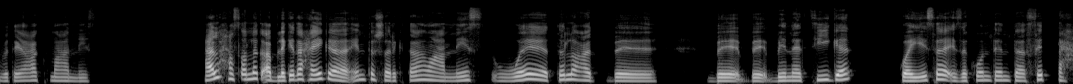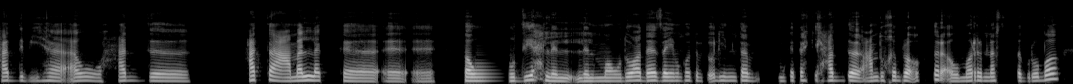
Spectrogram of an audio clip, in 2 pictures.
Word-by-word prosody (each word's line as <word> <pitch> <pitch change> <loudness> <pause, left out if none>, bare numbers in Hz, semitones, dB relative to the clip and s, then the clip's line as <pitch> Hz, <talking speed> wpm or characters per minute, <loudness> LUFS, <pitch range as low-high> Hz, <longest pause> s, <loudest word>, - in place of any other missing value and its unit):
بتاعك 170 +3 -4
مع 170 -1 -4
الناس. 155 -1 -9 1.1
هل - - +8
حصل 240 -3 0
لك 270 - +3
قبل 180 -2 +5
كده 215 +5 +4
حاجة 225 - +3
أنت 225 +4 -1
شاركتها 190 +1 -1
مع 195 -4 0
الناس 175 +4 -4
وطِلعِت 200 +2 +2
ب 165 0 -4 0.9
ب 145 +3 -2 0.3
ب 155 -1 0
بنتيجة 195 - +2 0.4
كويسة 175 +6 +4
إذا 165 -5 +1
كنت 190 +3 -3
أنت 190 -2 -1
فِدت 210 +3 -2
حد 180 0 -4
بيها 175 -1 -5
أو 170 -1 -2
حد 170 -1 -3 0.7
حتّى 200 +1 +1
عمل 180 +2 +3
لك 185 -1 -1 0.2
آآ 150 -2 -1 0.3
آآ 140 +1 -9 0.3
توضيح 165 +3 +1
لل 155 -4 0
للموضوع 155 +3 +1
ده 180 0 +4
زي 175 -1 +2
ما 175 - -5
كنت 180 0 -6
بتقول 160 - -6
لي 180 - -4
إن 175 - -5
أنت 175 +1 -4 0.4
ممكن 165 +2 -7
تحكي 190 -2 -7
لحد 180 0 -2
عنده 170 +1 +1
خبرة 180 -2 0
أكتر 210 +5 -2
أو 150 - -1
مَر 170 +4 0
بنَفْس 175 +1 -4 0.2
التجربة، 175 +10 +1
175 Hz, 150 wpm, -24 LUFS, 165-195 Hz, 1.1 s, هل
